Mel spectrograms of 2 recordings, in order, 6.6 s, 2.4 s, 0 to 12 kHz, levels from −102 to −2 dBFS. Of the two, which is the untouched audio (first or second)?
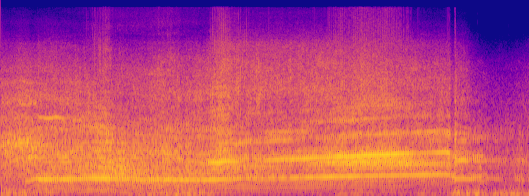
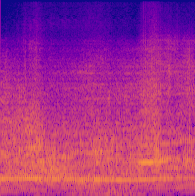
first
